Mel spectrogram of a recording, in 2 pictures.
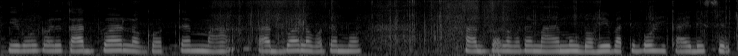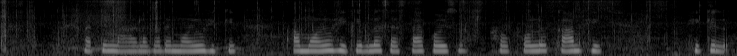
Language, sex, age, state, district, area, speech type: Assamese, female, 18-30, Assam, Sivasagar, rural, spontaneous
